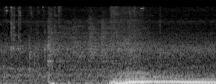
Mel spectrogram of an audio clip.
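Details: 2005 Chevrolet Impala 3.4L with intermittent start/stall: key jingle, engine catches and settles to steady idle after wiggling ignition switch; ignition switch suspected, fuses including ABS/PCM being checked, not confirmed.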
